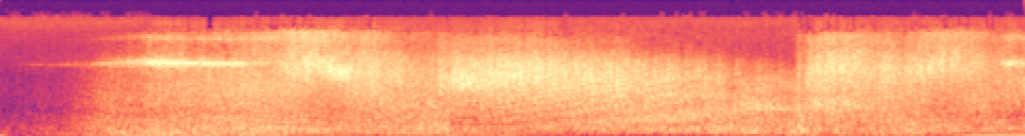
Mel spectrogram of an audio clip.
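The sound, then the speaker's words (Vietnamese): Aircraft engine starting up for takeoff: a loud, broad roar swells within the first second, then holds steady and sustained to the end, with a high whine that fades in and out early on. “Chuẩn bị bay. Khởi động máy. Xuất phát.”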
